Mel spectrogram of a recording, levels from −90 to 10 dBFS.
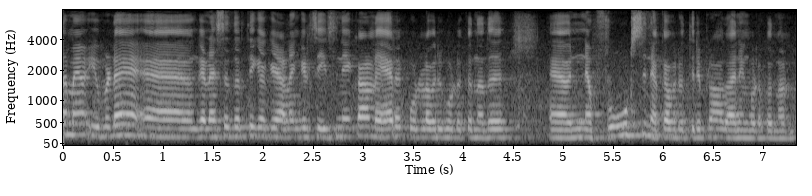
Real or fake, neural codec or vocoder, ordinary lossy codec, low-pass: real; none; none; none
